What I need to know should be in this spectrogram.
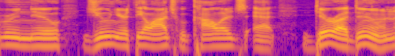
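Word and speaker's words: Dehradun: he also teaches annually at the luther dev renew junior theological college at dira dune i believe that's pronounced deredun india where he has served as an adjunct professor since 1989.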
